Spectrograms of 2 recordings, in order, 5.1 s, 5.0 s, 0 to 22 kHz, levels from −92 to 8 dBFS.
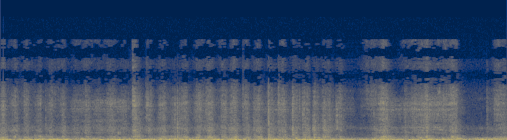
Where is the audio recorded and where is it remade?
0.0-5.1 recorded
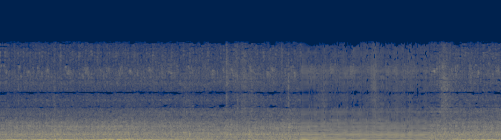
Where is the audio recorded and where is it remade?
0.0-3.0 recorded; 3.0-4.3 remade; 4.3-5.0 recorded

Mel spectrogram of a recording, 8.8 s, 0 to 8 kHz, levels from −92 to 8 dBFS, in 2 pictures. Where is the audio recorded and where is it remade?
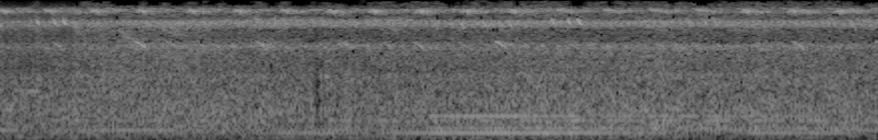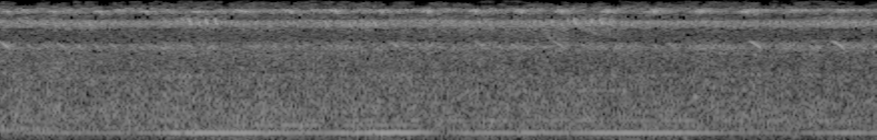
0.0-0.9 recorded; 0.9-1.8 remade; 1.8-5.3 recorded; 5.3-7.1 remade; 7.1-8.8 recorded

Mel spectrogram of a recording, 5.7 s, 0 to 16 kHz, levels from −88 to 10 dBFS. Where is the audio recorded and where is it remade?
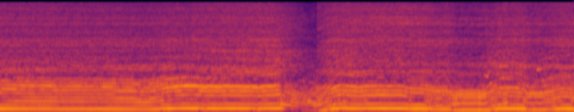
0.0-1.0 recorded; 1.0-2.6 remade; 2.6-5.7 recorded

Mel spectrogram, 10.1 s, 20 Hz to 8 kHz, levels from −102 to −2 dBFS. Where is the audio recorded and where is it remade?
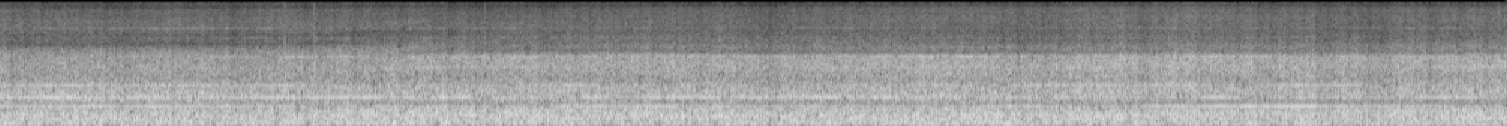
0.0-0.4 recorded; 0.4-5.3 remade; 5.3-10.1 recorded

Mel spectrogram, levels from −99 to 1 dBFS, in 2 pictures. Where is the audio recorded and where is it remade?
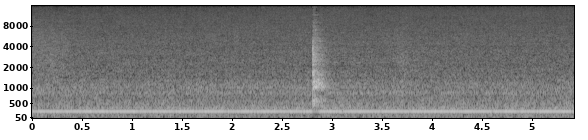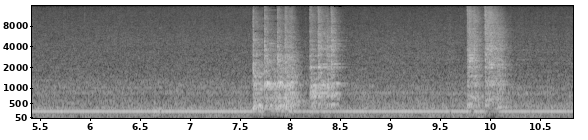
0.0-10.8 recorded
